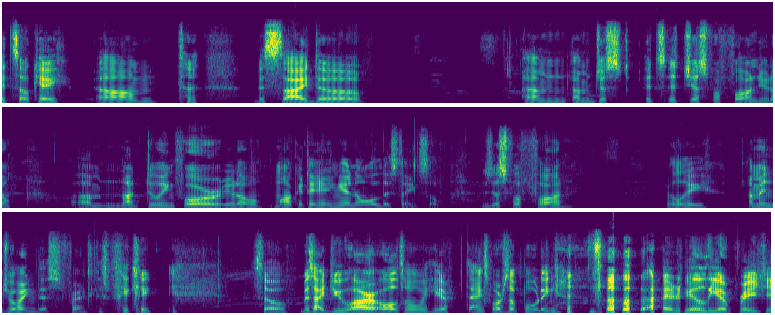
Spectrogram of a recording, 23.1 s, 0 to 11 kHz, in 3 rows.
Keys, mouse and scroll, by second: 10.3 alt+middle click, 10.5 alt+right click, 10.7 alt+click, 11.0 right click, 12.2 scroll down 2, 12.4 alt+click, 15.2 alt+middle click, 15.4 alt+right click, 15.6 alt+click, 16.3 alt+scroll down 2, 16.6 alt+right click, 16.9 alt+click, 17.2 alt+right click, 17.5 q, 17.8 right click, 19.3 shift+click, 20.1 shift+click, 20.5 alt+click, 21.2 alt+middle click, 21.4 alt+right click, 21.7 alt+click, 22.1 alt+middle click, 22.3 alt+right click, 22.5 alt+click, 23.0 alt+middle click.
